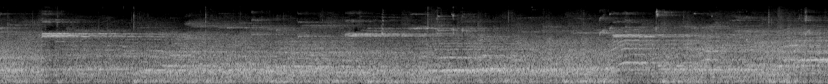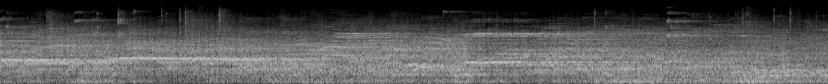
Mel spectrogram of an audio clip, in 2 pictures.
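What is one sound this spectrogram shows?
A basketball bounces on the court as a player dribbles.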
